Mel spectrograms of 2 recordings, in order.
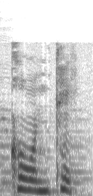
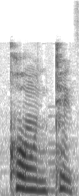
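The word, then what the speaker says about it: compter: to count in the french language is conte conte please notice the pronunciation of that word conte conte so i'm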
